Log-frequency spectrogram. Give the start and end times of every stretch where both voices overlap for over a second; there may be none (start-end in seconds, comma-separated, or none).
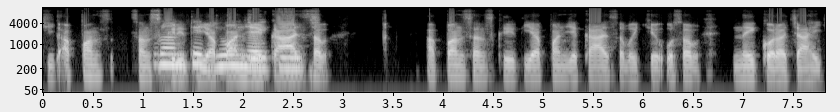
1.1-2.8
